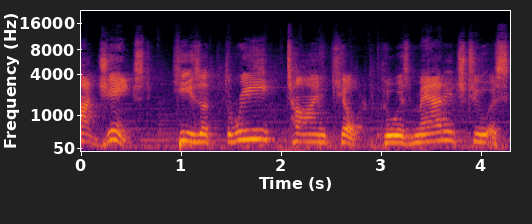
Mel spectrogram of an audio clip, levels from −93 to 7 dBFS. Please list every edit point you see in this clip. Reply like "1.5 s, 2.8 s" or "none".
2.9 s

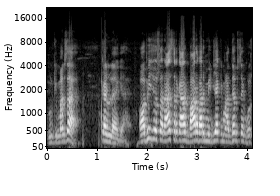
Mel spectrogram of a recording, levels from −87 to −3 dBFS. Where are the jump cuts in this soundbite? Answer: 1.1 s

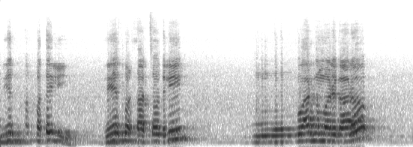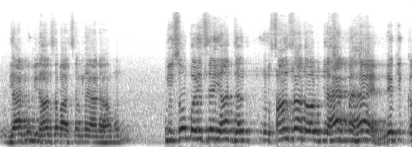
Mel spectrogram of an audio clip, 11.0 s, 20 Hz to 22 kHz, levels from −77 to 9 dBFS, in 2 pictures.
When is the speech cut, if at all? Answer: 7.7 s

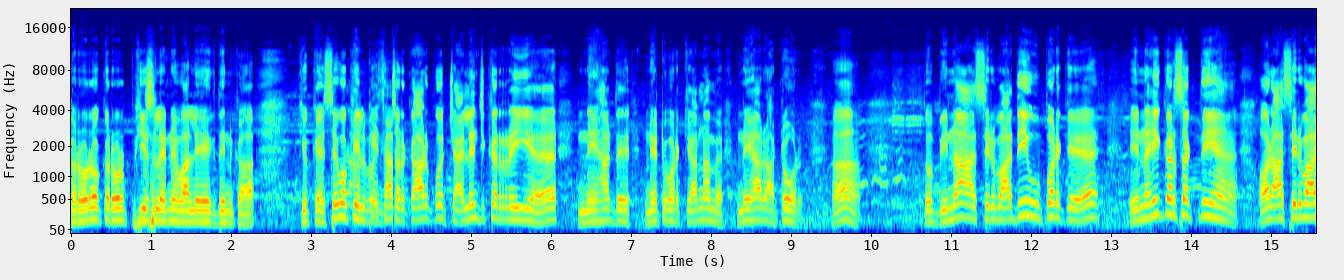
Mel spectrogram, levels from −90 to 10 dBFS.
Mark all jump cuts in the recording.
4.1 s

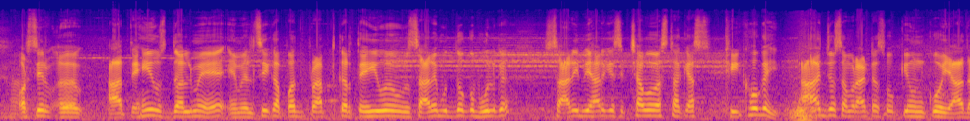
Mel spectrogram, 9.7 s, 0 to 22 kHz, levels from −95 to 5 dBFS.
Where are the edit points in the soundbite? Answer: 7.9 s

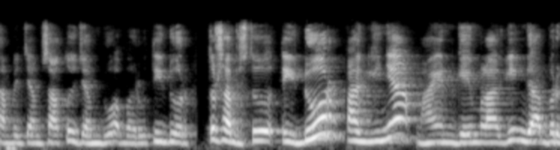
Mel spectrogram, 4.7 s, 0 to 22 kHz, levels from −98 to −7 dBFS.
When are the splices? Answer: 1.6 s, 2.8 s

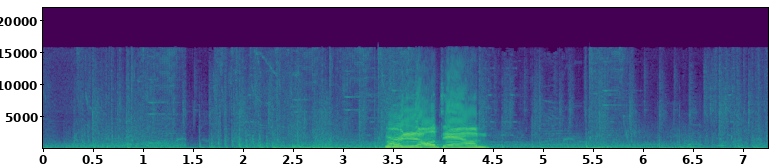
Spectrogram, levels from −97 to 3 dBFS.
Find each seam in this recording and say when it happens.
1.5 s

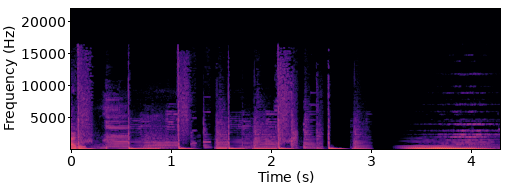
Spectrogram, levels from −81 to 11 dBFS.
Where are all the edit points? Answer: 3.0 s

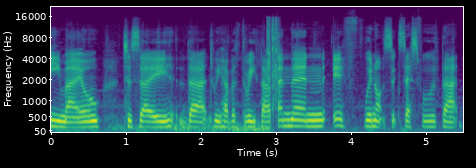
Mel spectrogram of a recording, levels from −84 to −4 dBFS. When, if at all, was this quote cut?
2.9 s

